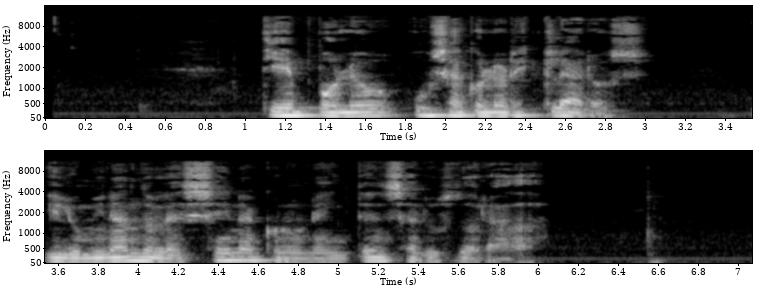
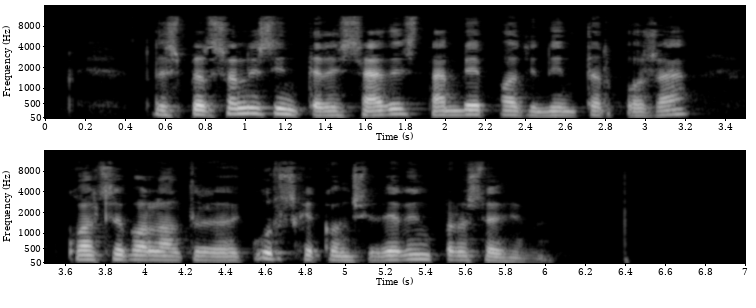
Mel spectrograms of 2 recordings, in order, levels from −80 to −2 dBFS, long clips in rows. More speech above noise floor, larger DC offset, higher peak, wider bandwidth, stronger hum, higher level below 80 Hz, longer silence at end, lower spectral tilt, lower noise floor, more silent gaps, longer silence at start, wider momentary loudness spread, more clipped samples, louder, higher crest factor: second, 40 dB vs 57 dB; neither; first, -2 dBFS vs -6 dBFS; about the same, 11.5 kHz vs 11.5 kHz; neither; first, -46 dBFS vs -72 dBFS; second, 0.45 s vs 1 s; about the same, -5.5 dB/octave vs -4.5 dB/octave; second, -58 dBFS vs -83 dBFS; neither; first, 1.1 s vs 0.55 s; first, 15 LU vs 8 LU; neither; first, -19 LUFS vs -26 LUFS; about the same, 18 dB vs 20 dB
